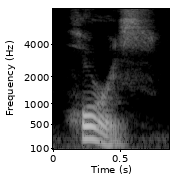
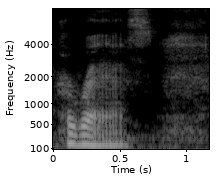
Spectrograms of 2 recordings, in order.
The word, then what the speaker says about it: Horus: side of the neck um horus not harass horus is again what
